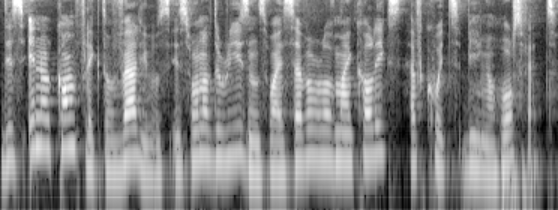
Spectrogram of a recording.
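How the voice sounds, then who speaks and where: Speaking with a Flemish accent, a woman moves at a fairly quick pace with hardly any pauses. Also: medium pitch for a woman, lively intonation. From Flanders, Belgium. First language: Dutch (Flemish). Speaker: veterinarian and animal welfare campaigner. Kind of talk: conference presentation. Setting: conference meeting in Paris.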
